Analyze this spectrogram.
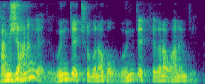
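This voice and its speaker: The intonation is lively. A man delivers his words at a fairly quick pace. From South Korea, Daegu (Gyeongsang). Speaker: pastor. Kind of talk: sermon.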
